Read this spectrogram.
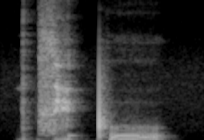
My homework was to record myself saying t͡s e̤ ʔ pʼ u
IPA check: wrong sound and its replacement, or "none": none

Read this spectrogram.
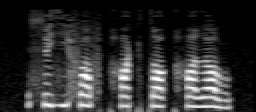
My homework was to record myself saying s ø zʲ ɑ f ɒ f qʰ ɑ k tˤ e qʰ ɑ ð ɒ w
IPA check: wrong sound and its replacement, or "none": none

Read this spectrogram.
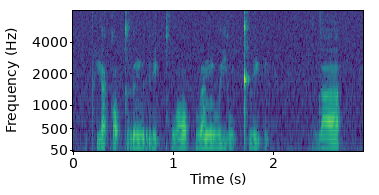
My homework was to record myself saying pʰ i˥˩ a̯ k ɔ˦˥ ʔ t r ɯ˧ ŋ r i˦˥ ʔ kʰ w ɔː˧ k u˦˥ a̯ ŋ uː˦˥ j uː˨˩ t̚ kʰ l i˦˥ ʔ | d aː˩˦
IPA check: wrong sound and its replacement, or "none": none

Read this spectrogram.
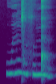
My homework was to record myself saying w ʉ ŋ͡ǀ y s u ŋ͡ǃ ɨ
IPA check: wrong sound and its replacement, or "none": y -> u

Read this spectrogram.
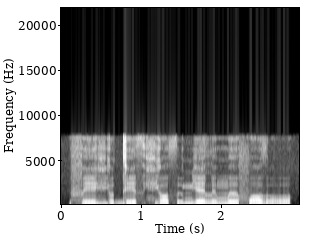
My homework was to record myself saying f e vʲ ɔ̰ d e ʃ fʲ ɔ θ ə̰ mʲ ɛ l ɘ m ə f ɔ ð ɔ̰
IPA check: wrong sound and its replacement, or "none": ʃ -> θ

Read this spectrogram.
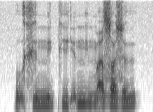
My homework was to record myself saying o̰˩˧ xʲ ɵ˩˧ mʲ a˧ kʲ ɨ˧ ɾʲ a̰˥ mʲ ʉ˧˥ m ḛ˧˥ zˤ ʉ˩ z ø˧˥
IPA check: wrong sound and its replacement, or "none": ø˧˥ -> ʉ˧˥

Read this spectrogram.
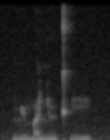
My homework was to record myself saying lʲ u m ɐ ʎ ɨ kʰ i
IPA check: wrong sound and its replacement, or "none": none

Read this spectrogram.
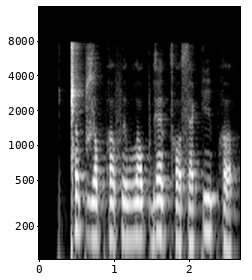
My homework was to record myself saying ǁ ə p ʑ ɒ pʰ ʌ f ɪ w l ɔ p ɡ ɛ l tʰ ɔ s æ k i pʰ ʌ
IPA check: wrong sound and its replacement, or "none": none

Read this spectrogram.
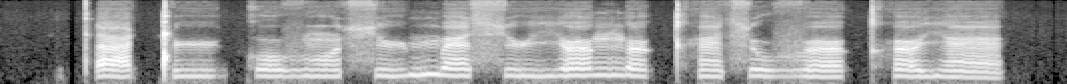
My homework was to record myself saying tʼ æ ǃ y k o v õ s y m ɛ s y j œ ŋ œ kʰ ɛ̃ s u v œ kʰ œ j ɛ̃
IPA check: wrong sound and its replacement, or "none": none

